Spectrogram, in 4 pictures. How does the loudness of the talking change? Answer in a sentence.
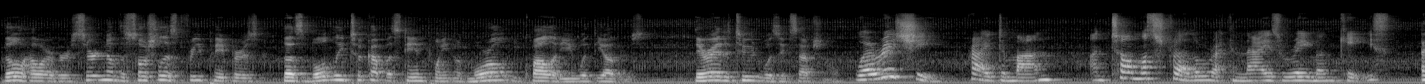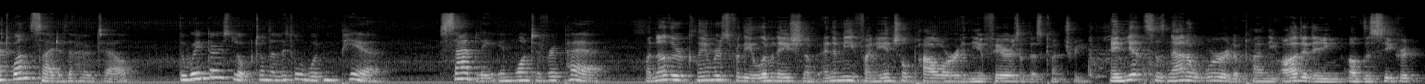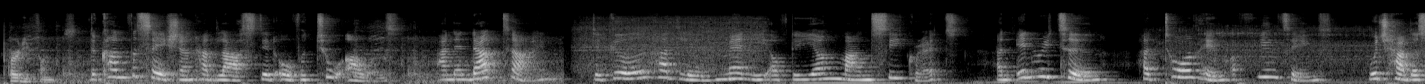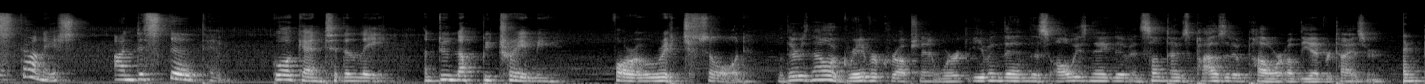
The loudness of the talking stays about the same.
